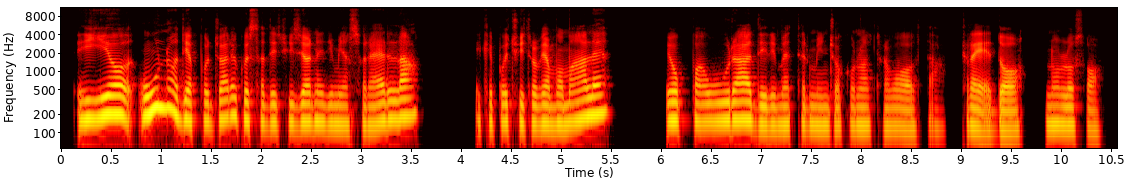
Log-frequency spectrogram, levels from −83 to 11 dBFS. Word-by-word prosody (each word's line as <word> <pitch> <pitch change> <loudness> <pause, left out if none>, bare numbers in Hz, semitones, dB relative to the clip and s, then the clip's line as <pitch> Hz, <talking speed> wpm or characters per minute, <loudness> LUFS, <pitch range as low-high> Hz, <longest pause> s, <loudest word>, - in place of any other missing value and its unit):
io, 180 +4 +5
1 245 +5 +6
di 170 -3 +2
appoggiare 160 +3 -1
questa 160 -3 -3
decisione 145 +1 -1
di 140 0 -4
mia 140 0 -2
sorella 160 +8 0 0.5
e 145 - -12
che 145 - -8
poi 145 0 -3
ci 145 -1 -4
troviamo 140 0 -1
male 190 +8 +2 0.5
e 155 - -2
ho 155 0 +1
paura 155 +1 +2
di 135 -3 -1
rimettermi 135 0 -4
in 130 - -3
gioco 130 - -8
un'altra 130 -1 -5
volta. 120 -1 -6
Credo, 115 -2 0 0.2
non 135 0 -3
lo 130 0 0
so. 115 -4 -9
145 Hz, 160 wpm, -23 LUFS, 135-160 Hz, 0.5 s, 1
